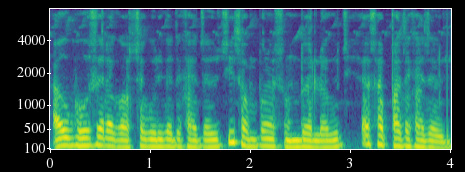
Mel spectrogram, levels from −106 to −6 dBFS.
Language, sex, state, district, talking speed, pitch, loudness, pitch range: Odia, male, Odisha, Nuapada, 195 wpm, 145 Hz, -15 LUFS, 135-155 Hz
